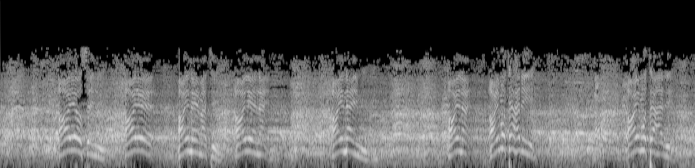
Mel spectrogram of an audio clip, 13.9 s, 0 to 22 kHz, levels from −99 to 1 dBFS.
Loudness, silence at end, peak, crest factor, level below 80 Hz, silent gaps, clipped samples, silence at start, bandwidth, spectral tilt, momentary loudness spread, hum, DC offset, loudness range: -21 LUFS; 0 s; -4 dBFS; 16 dB; -48 dBFS; none; under 0.1%; 0 s; 8 kHz; -1.5 dB/octave; 5 LU; none; under 0.1%; 1 LU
